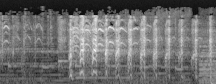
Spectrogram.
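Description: Background music with a high-pitched laughter sound effect: a rapid run of giggling bursts starts about a second and a half in and runs nearly to the end.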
